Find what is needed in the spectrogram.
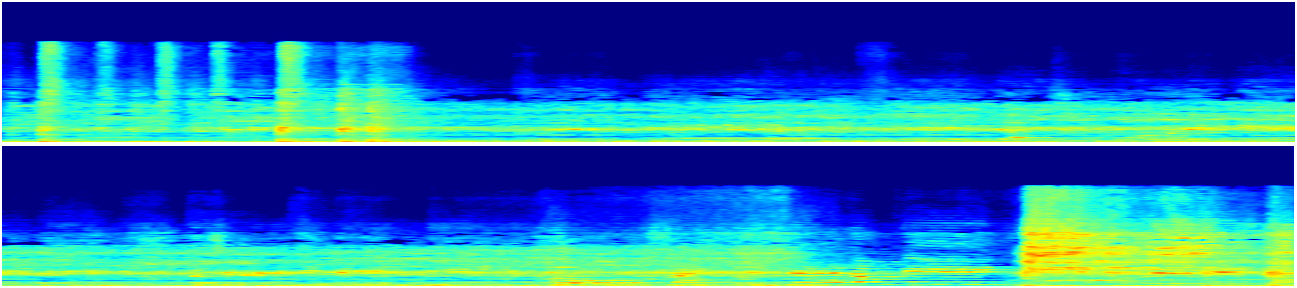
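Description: Rock band playing live, recorded from the audience: drums and cymbals hitting hard for the first couple of seconds, then a quieter stretch of guitar and singing. The full band comes back in loudly just before the end.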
